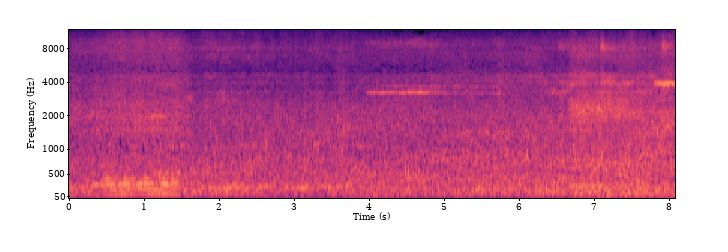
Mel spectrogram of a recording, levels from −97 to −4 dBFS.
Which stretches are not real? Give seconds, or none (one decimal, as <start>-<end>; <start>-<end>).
1.6-3.8; 6.1-8.1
